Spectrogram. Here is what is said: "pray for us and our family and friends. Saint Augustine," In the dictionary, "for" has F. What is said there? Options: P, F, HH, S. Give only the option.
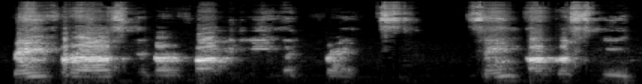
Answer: F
